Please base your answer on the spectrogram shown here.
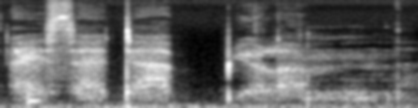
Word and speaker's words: acetabulum: how to pronounce this it is pronounced acetabulum acetabulum there you go a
